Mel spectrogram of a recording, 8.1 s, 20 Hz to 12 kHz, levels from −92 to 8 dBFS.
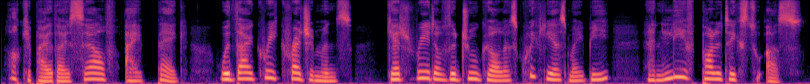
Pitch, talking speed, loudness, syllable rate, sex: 210 Hz, 180 wpm, -20 LUFS, 5.0 syllables/s, female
